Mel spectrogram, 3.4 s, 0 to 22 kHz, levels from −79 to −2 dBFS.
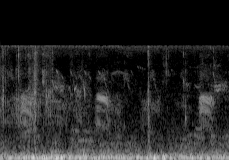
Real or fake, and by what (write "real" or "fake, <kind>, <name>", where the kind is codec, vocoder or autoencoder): real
